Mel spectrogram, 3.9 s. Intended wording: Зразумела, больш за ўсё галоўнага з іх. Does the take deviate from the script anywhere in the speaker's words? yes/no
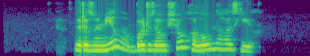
no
